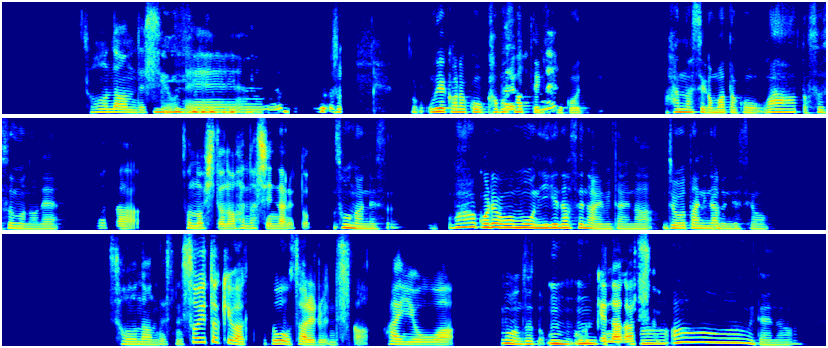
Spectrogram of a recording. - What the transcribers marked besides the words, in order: chuckle
- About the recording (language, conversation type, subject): Japanese, podcast, 会話で好感を持たれる人の特徴って何だと思いますか？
